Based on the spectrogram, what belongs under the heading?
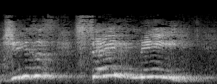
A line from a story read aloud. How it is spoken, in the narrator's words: screams out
